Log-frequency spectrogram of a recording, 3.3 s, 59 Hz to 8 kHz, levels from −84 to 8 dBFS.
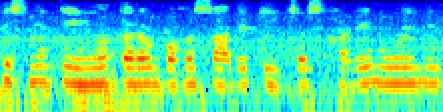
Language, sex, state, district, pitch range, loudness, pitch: Hindi, female, Uttar Pradesh, Lucknow, 200-210 Hz, -18 LUFS, 205 Hz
